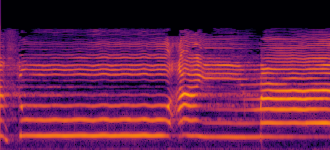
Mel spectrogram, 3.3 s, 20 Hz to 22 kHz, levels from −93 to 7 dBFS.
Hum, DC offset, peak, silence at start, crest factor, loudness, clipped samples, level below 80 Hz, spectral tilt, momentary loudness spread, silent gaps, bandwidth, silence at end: none; under 0.1%; -2 dBFS; 0 s; 16 dB; -16 LUFS; under 0.1%; -64 dBFS; 2 dB/octave; 9 LU; none; 10.5 kHz; 0 s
